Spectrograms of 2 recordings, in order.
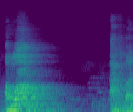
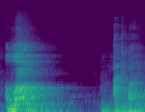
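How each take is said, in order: First: A long pause separates the two words. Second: A long pause separates the two words.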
